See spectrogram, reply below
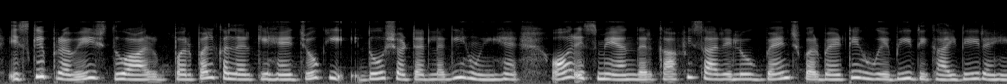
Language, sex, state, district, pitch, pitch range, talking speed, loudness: Hindi, female, Bihar, Begusarai, 245 Hz, 225-280 Hz, 165 wpm, -16 LUFS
